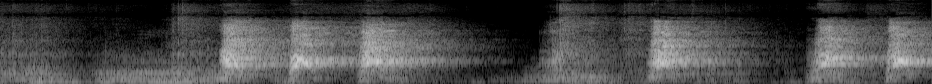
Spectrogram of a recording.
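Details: English Springer Spaniel puppies, six weeks old, give sharp, high yapping barks in quick clusters of two or three, with brief pauses between clusters and soft scuffling in the background.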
